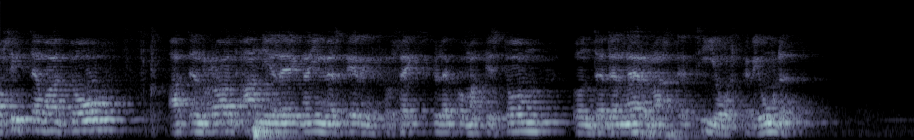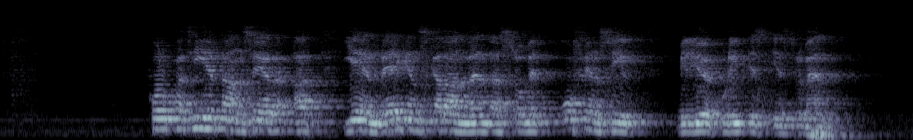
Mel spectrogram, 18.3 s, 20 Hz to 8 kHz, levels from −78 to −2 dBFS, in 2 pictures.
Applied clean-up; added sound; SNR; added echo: none; none; none; reverberation time 0.9 s.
